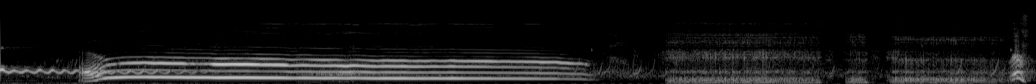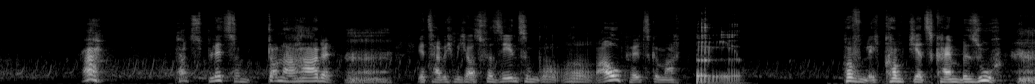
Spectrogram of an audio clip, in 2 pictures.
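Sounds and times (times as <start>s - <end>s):
wolf howling: 0.0s - 5.4s
speech: 12.3s - 13.9s, 14.6s - 17.9s, 18.8s - 20.7s.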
